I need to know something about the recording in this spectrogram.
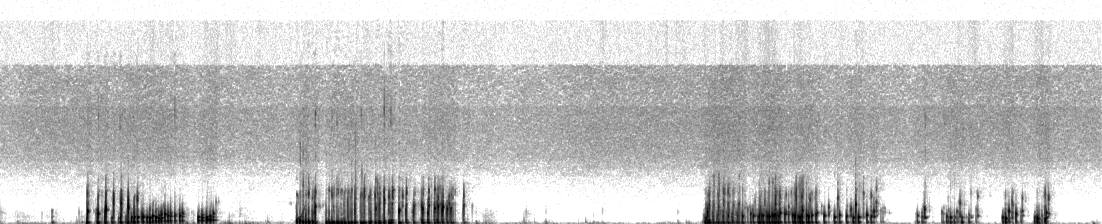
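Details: Stomach growling: long, low, gurgling rumbles in several bursts with pauses between.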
